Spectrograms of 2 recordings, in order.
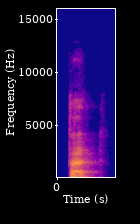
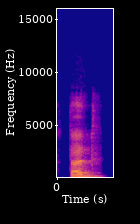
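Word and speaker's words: तत्: So to simplify this statement, Tat, it can also be pronounced as Tad, that knowledge of different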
